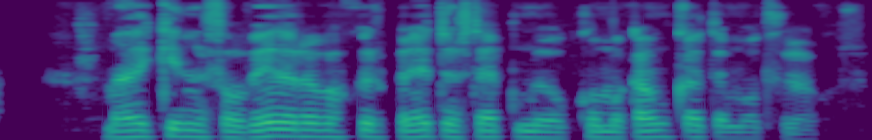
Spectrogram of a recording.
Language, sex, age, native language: Icelandic, male, 30-39, Icelandic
